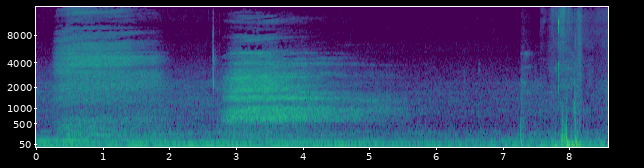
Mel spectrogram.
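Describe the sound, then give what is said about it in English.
A deep breath taken slowly, heard as long, soft rushes of air as it is drawn in and released. The breathing is faint and unhurried. “Take a deep breath.”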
